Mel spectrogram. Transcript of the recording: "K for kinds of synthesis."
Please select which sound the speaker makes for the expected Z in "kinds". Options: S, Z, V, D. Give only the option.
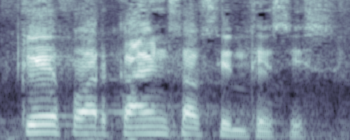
S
